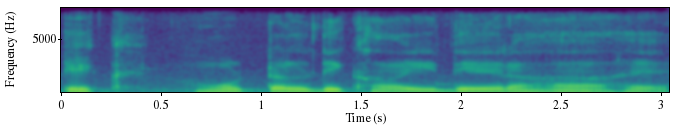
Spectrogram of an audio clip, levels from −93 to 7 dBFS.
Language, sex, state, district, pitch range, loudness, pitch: Hindi, male, Haryana, Rohtak, 100-110 Hz, -16 LUFS, 100 Hz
